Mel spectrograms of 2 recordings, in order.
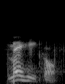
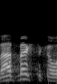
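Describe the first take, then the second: First: The middle consonant is an 'h' sound. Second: The middle consonant is a 'ks' sound. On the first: The speaker calls it right. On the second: The speaker calls it wrong.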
